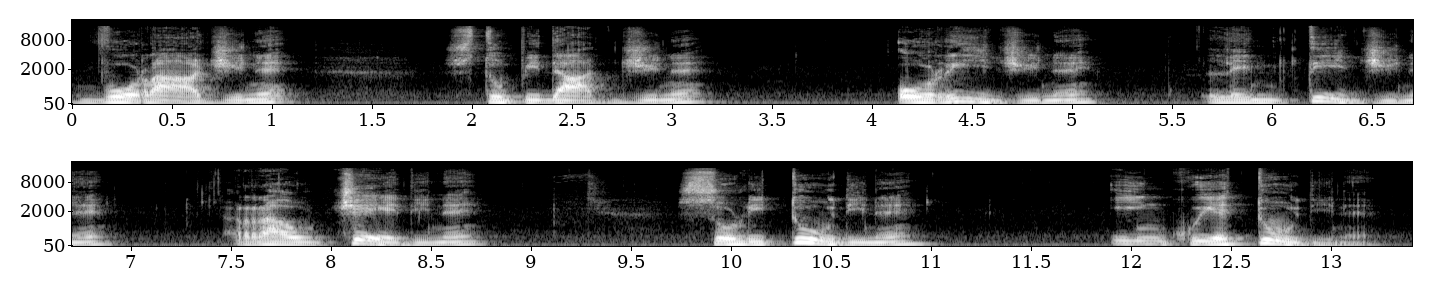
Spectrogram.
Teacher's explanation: in agine agine igine igine edine Udine sono sempre sdrucciole quindi l'accento cade sulla Terza sillaba partendo ovviamente dal fondo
